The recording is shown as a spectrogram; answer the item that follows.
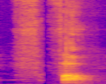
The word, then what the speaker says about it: V: That is fow. V is as fow. Fow. We pronounce as fow, starting with pronunciation with F.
